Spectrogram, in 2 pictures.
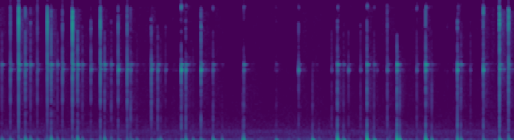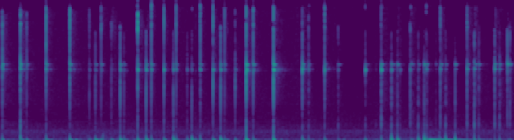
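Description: A small clear glass bottle with a gold metal cap, partly filled with liquid, is held in one hand and tapped with long black nails. Quick, sharp clicks and taps with a bright edge come in rapid irregular bursts over a faint steady hum, with a softer low swell near the end.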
